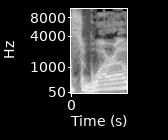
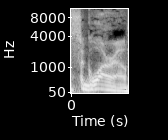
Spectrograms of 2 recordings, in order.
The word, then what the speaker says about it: saguaro: uh the type of plant that is a saguaro danny it's a cactus why don't i just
